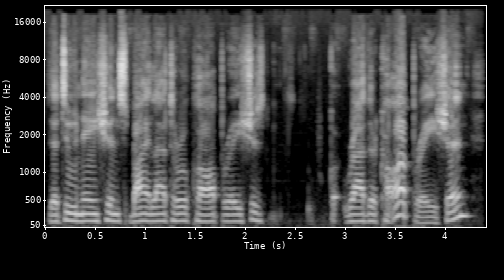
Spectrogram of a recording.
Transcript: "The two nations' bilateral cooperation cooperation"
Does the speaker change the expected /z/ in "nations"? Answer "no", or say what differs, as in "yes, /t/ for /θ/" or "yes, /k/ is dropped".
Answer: yes, /s/ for /z/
